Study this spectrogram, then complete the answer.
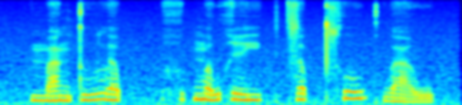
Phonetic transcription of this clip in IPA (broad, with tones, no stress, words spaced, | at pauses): maː˨ŋt̪uː˨˥lɐ˨p̚ | hʊ˧k̚mɐ˨˥whe˧j | t͡sɐ˧p̚ t͡sʰo˥wkʷʰaː˨˩w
